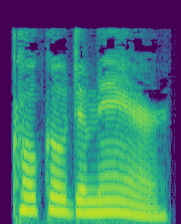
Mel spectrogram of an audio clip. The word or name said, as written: coco de mer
